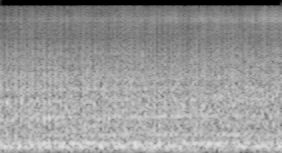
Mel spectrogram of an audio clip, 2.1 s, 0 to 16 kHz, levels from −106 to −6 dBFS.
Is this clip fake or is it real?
fake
